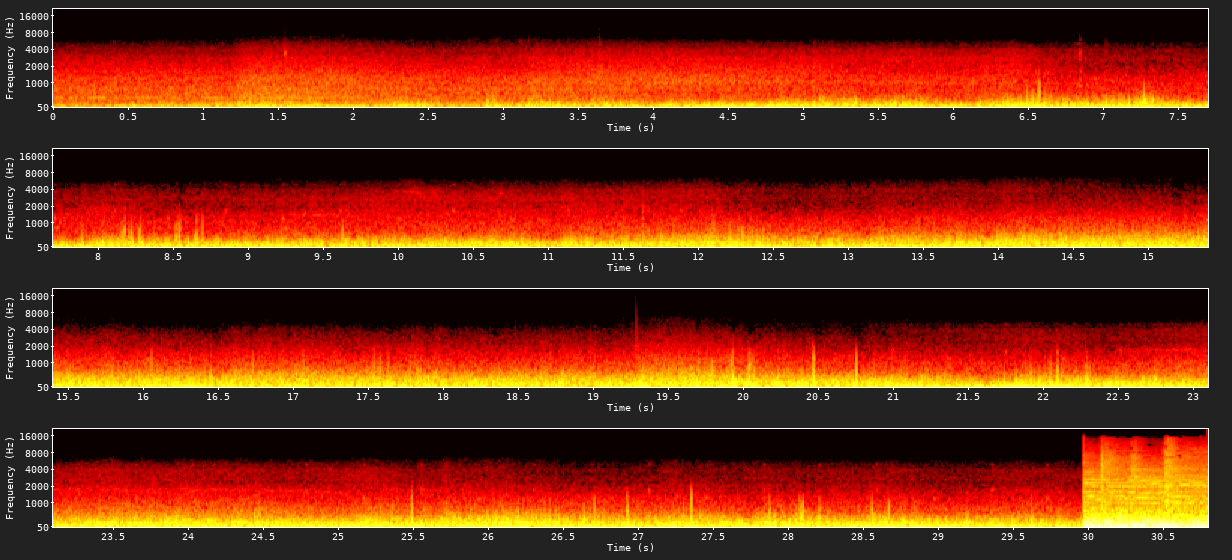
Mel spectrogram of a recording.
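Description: A car driving along a road: a low rumble of engine and tyres with wind on the microphone, growing steadily louder.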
